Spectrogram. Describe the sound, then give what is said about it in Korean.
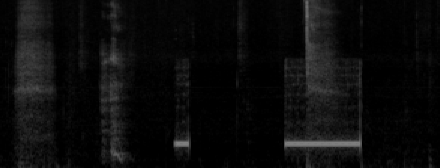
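Telephone ringing tones as a call is placed: a short steady beep, then a longer tone of about a second. Brief bursts of noise come before the tones, and no talk is heard. “전화 한번 걸어볼게요.”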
